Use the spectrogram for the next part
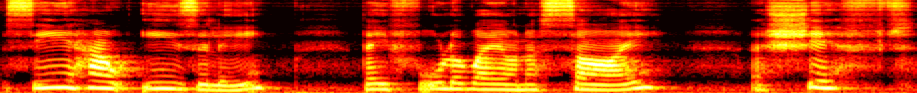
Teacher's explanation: the soft sounds created by sibilance could emphasize that idea of the wind changing direction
